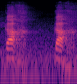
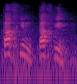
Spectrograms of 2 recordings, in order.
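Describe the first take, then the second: First: Each word ends on the kh sound, no vowel. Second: Each word ends with an added -in sound. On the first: "dengan menjadikan kha-nya sukun" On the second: "harokatnya kasrah dan ditanwinkan"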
